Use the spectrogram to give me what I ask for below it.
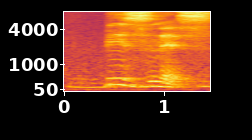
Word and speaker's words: Business: tá fazendo um negócio então a pronúncia é Business fez esse s com som de z e a gente fala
